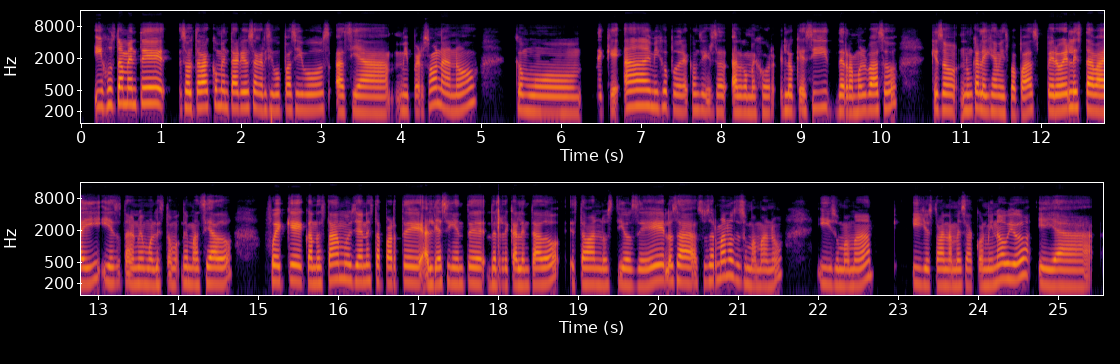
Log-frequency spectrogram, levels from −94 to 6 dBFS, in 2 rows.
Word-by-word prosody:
y, -, -, +3 dB
justamente, 275 Hz, +1 st, +5 dB, 0.2 s
soltaba 230 Hz, +1 st, +4 dB
comentarios 230 Hz, -2 st, +1 dB
agresivo-pasivos 210 Hz, 0 st, -3 dB
hacia 190 Hz, -1 st, +2 dB
mi 200 Hz, 0 st, -7 dB
persona, 240 Hz, +2 st, 0 dB
¿no?, 220 Hz, +9 st, -2 dB, 0.5 s
como 190 Hz, -2 st, -1 dB, 0.2 s
de 195 Hz, -, -5 dB
que: -, -, -3 dB
"Ay, 250 Hz, +1 st, +5 dB
mi 235 Hz, -, -3 dB
hijo 235 Hz, +1 st, -4 dB
podría 205 Hz, -2 st, -3 dB
conseguirse 205 Hz, -2 st, -5 dB
algo 190 Hz, 0 st, +1 dB
mejor". 190 Hz, 0 st, -6 dB
Lo 200 Hz, 0 st, -1 dB
que -, -, -4 dB
sí 230 Hz, +2 st, -4 dB
derramó 195 Hz, -1 st, 0 dB
el 200 Hz, -, -1 dB
vaso, 215 Hz, +2 st, +1 dB, 0.4 s
que -, -, -6 dB
eso 210 Hz, -1 st, +1 dB
nunca 210 Hz, +2 st, 0 dB
le 210 Hz, -, +2 dB
dije 200 Hz, -, -3 dB
a -, -, 0 dB
mis 190 Hz, -1 st, -4 dB
papás, 185 Hz, +3 st, 0 dB
pero 200 Hz, 0 st, +3 dB
él 220 Hz, +2 st, +5 dB
estaba 215 Hz, -3 st, +5 dB
ahí 195 Hz, +4 st, +1 dB
y -, -, -3 dB
eso 200 Hz, 0 st, -5 dB
también -, -, -2 dB
me 195 Hz, -, -2 dB
molestó 190 Hz, 0 st, -5 dB
demasiado, 195 Hz, 0 st, 0 dB, 0.4 s
fue 215 Hz, -1 st, +2 dB
que, 215 Hz, 0 st, +4 dB
cuando 200 Hz, -1 st, +1 dB
estábamos 230 Hz, +2 st, +1 dB
ya 215 Hz, -, +2 dB
en 210 Hz, -, -1 dB
esta 220 Hz, -1 st, -2 dB
parte, 200 Hz, 0 st, +1 dB
al -, -, +3 dB
día 195 Hz, 0 st, +2 dB
siguiente 195 Hz, -1 st, -1 dB
del 190 Hz, 0 st, -3 dB
recalentado, 190 Hz, +2 st, 0 dB
estaban 195 Hz, -1 st, 0 dB
los 185 Hz, 0 st, -7 dB
tíos 185 Hz, -1 st, -3 dB
de 185 Hz, +4 st, +1 dB
él, -, -, 0 dB
o -, -, -1 dB
sea, 210 Hz, -2 st, +3 dB
sus 210 Hz, +1 st, -7 dB
hermanos 255 Hz, +4 st, 0 dB
de 220 Hz, -, -7 dB
su 200 Hz, -, -7 dB
mamá, 180 Hz, -1 st, -4 dB
¿no?, 185 Hz, +10 st, -7 dB, 0.4 s
y 195 Hz, -1 st, -7 dB
su 185 Hz, -, -7 dB
mamá, 180 Hz, +6 st, -1 dB, 0.5 s
y 195 Hz, -1 st, -4 dB
yo 185 Hz, -, -2 dB
estaba 185 Hz, +1 st, -2 dB
en 185 Hz, -, -2 dB
la -, -, 0 dB
mesa 180 Hz, 0 st, -4 dB
con -, -, -6 dB
mi 185 Hz, -, -3 dB
novio, 235 Hz, +6 st, +1 dB
y 195 Hz, -, -3 dB
ella 175 Hz, -1 st, -1 dB
205 Hz, 195 wpm, -24 LUFS, 190-225 Hz, 0.5 s, justamente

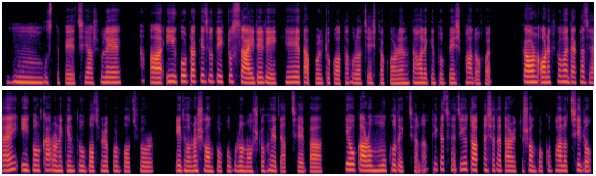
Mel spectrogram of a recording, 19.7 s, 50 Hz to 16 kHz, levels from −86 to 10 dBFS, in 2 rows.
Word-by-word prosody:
হুম, 230 Hz, -2 st, 0 dB, 0.3 s
বুঝতে 210 Hz, -1 st, -8 dB
পেরেছি। 190 Hz, +1 st, -3 dB
আসলে 220 Hz, +2 st, -1 dB, 0.7 s
আ -, -, +5 dB, 0.3 s
ইগোটাকে 255 Hz, +1 st, +2 dB
যদি 255 Hz, 0 st, -2 dB
একটু 260 Hz, -, -5 dB
সাইডে 210 Hz, -1 st, +7 dB
রেখে 195 Hz, +3 st, -1 dB, 0.2 s
তারপর 195 Hz, -, -1 dB
একটু 205 Hz, +1 st, -7 dB
কথা 180 Hz, +3 st, -2 dB
বলার 190 Hz, -2 st, -2 dB
চেষ্টা 195 Hz, 0 st, -5 dB
করেন, 180 Hz, +1 st, -1 dB
তাহলে 205 Hz, -1 st, +1 dB
কিন্তু 195 Hz, 0 st, -7 dB
বেশ 195 Hz, -1 st, 0 dB
ভালো 210 Hz, -3 st, -2 dB
হয়। -, -, -7 dB, 0.5 s
কারণ 240 Hz, 0 st, +9 dB
অনেক 225 Hz, 0 st, +4 dB
সময় 245 Hz, -1 st, +2 dB
দেখা 225 Hz, +1 st, 0 dB
যায় 220 Hz, +2 st, +4 dB, 0.2 s
ইগোর 220 Hz, 0 st, 0 dB
কারণে 220 Hz, -2 st, +1 dB
কিন্তু 205 Hz, 0 st, -3 dB, 0.2 s
বছরের 200 Hz, +1 st, -1 dB
পর 205 Hz, -, -2 dB
বছর 190 Hz, +1 st, -4 dB, 0.5 s
এ -, -, +6 dB
ধরনের 200 Hz, 0 st, +1 dB
সম্পর্কগুলো 200 Hz, 0 st, -2 dB
নষ্ট 190 Hz, -2 st, -5 dB
হয়ে 215 Hz, -3 st, -1 dB
যাচ্ছে 175 Hz, +2 st, -6 dB, 0.2 s
বা 180 Hz, -, +3 dB, 0.5 s
কেউ 250 Hz, -2 st, +5 dB
কারো 215 Hz, -1 st, +8 dB, 0.2 s
মুখও 220 Hz, +1 st, -1 dB
দেখছে 190 Hz, 0 st, -10 dB
না। -, -, -8 dB
ঠিক 250 Hz, -2 st, -9 dB
আছে? 260 Hz, -, -8 dB
যেহেতু 260 Hz, 0 st, -1 dB
আপনার 235 Hz, 0 st, -4 dB
সাথে 225 Hz, -1 st, -2 dB
তার 205 Hz, 0 st, +3 dB
একটা 205 Hz, -, -20 dB
সম্পর্ক 200 Hz, -2 st, -3 dB, 0.2 s
ভালো 215 Hz, -1 st, +2 dB
ছিল 230 Hz, -2 st, 0 dB
210 Hz, 165 wpm, -23 LUFS, 195-230 Hz, 0.7 s, কারণ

